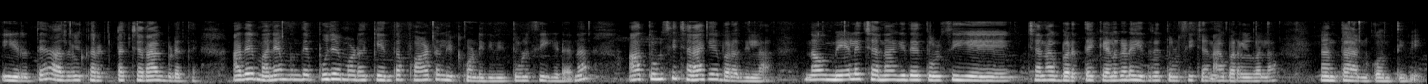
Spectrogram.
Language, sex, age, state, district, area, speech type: Kannada, female, 45-60, Karnataka, Bangalore Urban, urban, spontaneous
